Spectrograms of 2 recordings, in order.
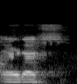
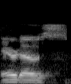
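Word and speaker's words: Erdős: and that is correct Paul eres often pronounced Eros but um famous for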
